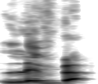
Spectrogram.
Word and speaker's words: live: طيب كلمة دي لما بتيجي كفيرب معناها بتتنطق live. live مش لايف، لا live.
